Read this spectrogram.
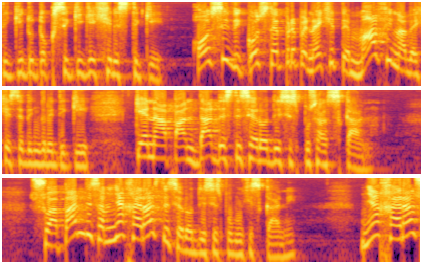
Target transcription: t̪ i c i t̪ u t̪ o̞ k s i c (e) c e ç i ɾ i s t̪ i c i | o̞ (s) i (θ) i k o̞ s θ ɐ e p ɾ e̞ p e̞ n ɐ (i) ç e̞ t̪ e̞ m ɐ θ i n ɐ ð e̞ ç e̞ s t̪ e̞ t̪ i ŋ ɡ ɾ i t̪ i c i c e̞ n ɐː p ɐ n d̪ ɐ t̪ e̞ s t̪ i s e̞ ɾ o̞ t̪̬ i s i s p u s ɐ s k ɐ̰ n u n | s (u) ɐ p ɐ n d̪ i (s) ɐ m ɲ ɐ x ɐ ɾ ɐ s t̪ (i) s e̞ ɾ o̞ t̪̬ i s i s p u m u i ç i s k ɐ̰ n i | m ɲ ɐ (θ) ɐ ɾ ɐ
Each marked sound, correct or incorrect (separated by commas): incorrect, correct, incorrect, incorrect, correct, correct, correct, incorrect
